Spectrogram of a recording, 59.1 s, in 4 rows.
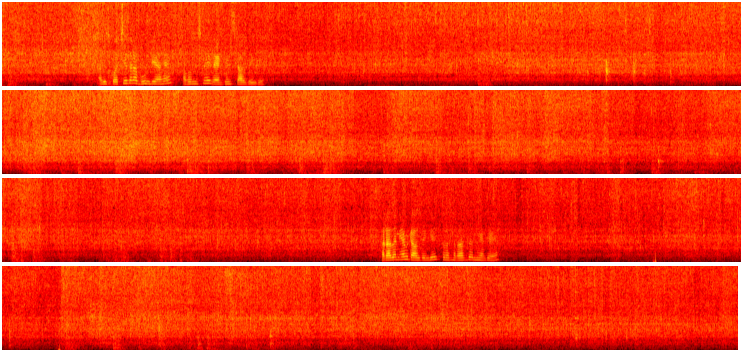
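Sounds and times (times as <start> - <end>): masala sizzling in a pan: 0.0 - 59.0.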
